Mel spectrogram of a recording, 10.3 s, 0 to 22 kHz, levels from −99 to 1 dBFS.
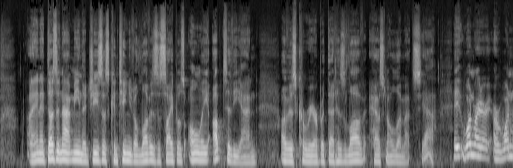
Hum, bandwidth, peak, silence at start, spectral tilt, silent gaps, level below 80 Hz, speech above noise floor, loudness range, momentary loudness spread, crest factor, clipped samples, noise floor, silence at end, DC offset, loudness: none; 19.5 kHz; -8 dBFS; 0 s; -5 dB/octave; none; -64 dBFS; 26 dB; 5 LU; 12 LU; 18 dB; under 0.1%; -50 dBFS; 0 s; under 0.1%; -25 LUFS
